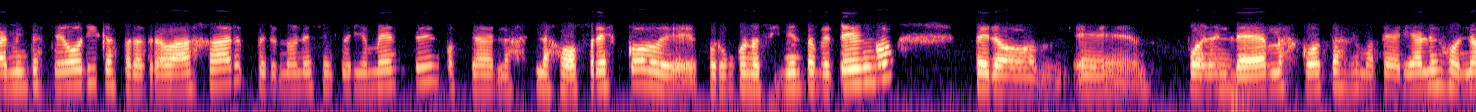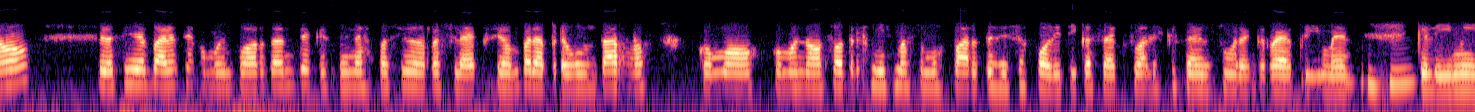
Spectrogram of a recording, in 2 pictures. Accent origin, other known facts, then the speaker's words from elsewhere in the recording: Córdoba, Argentina; soy de Córdoba, si me quieras, Córdoba.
